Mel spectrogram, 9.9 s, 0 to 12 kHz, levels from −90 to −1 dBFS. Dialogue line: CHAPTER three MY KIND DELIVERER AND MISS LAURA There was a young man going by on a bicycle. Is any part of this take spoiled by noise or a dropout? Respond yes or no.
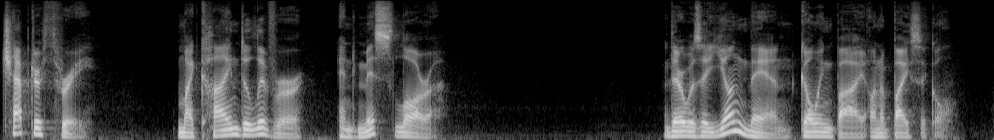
no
